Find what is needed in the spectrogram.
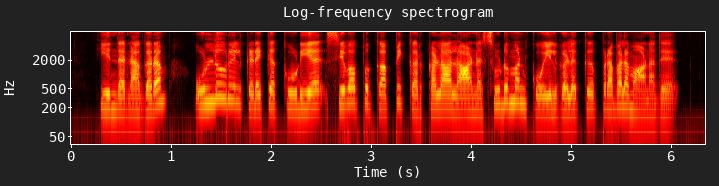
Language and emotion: Tamil, neutral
